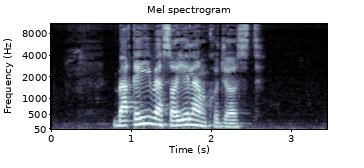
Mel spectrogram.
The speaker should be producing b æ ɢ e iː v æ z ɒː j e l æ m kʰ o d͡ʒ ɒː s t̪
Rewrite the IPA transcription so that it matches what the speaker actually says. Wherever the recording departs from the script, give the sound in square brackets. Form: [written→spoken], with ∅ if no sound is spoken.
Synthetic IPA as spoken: b æ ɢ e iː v æ [z→s] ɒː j e l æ m kʰ o d͡ʒ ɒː s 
